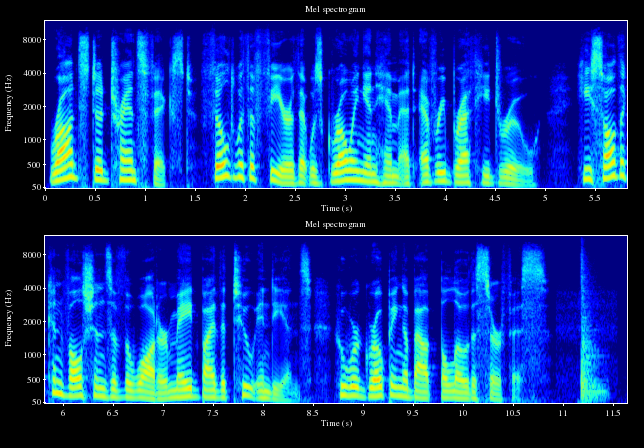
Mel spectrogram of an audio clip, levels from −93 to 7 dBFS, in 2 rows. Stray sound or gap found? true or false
true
